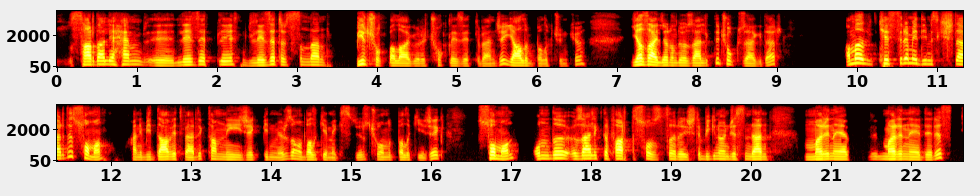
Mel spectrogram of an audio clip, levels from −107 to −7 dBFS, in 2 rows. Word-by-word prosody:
sardalya 175 +2 +5
hem, 175 -1 -2
eee, 125 -1 -7
lezzetli, 170 +2 -2 0.3
lezzet 150 +6 0
açısından 150 -1 -3 0.4
birçok 190 +2 0
balığa 115 -2 +2
göre 105 0 -10
çok 130 -2 -15
lezzetli 105 -1 -11
bence. 105 - -7
Yağlı 125 - +3
bir - - -32
balık 100 -2 -12
çünkü. 140 - -15 0.6
Yaz 165 +3 +7
aylarında 130 -3 +6
özellikle 120 - -3
çok 185 -5 -7
güzel 105 -1 -6
gider 95 - -8 0.8
ama 235 0 +7 0.2
kestiremediğimiz 210 -3 -1
kişilerde 175 +8 0
somon. 120 - 0 0.3
Hani, 120 -2 -8
bir 120 -1 -12
davet 130 +1 +3
verdik 135 +6 -3
tam 135 -3 -4
ne 120 - -5
yiyecek 115 0 -7
bilmiyoruz 115 +4 -10
ama 135 -6 -5
balık 120 0 -2
yemek 105 -5 -10
istiyoruz, 115 +3 -15
çoğunluk 115 -2 -10
balık 110 -2 -6
yiyecek. 150 - -7 0.4
Somon, 170 +1 +3 0.2
onu 160 +3 -4
da 175 0 +4
özellikle 165 +2 +2
farklı 155 -1 +4
sosları, 130 +1 -4
işte, 135 +2 -9
bir 130 - -7
gün 145 +1 -10
öncesinden 135 -1 +1 0.5
marinaya, 130 +1 +2 0.3
marine 135 -1 +2
ederiz. 120 - -5
135 Hz, 145 wpm, -29 LUFS, 120-165 Hz, 0.8 s, Yaz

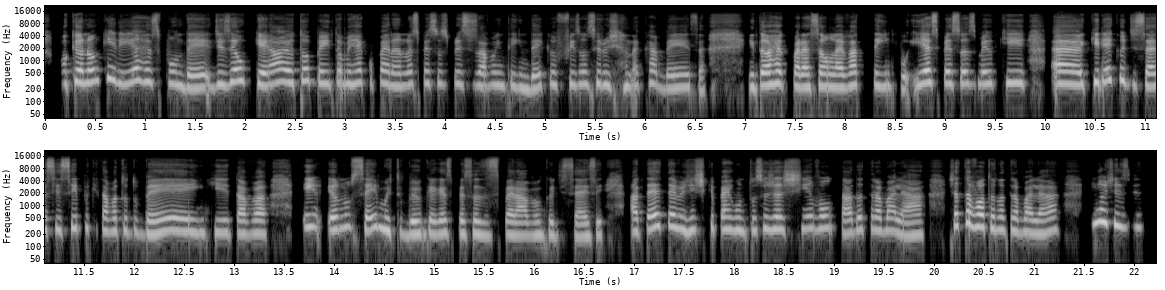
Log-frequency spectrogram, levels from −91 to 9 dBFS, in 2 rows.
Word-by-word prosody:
porque 280 +2 -1
eu 290 - +8
não 295 +2 +3
queria 315 -2 0
responder, 250 -8 -1
dizer 265 +5 +2
o 325 - +2
quê? 270 -5 +2
"Ah, 300 +2 +4
eu 295 - +6
estou 320 +2 -1
bem, 280 -3 0
estou 285 +2 -4
me 275 - -1
recuperando", 275 -3 -2
as 265 - -4
pessoas 280 -1 -5
precisavam 260 -2 -4
entender 230 -4 -3
que 245 - -12
eu 260 - -4
fiz 265 0 -6
uma 270 - -2
cirurgia 255 -3 -3
na - - -6
cabeça, 225 -5 -4 0.4
então 235 +2 +3
a - - +8
recuperação 240 -3 +3
leva 230 +3 +3
tempo, 240 -4 -4
e 265 +3 +3
as 290 0 +5
pessoas 275 0 0
meio 270 0 -2
que, 285 0 0 0.3
eh, 270 -1 +7
queria 300 +5 +2
que 340 - -26
eu - - -1
dissesse 250 -1 +1
sempre 280 +2 -2
que 275 - -26
estava 245 -1 -2
tudo 250 -1 -8
bem, 230 +2 +1
que 225 0 -5
estava 215 0 +1 0.4
e 300 -1 +2
eu 260 +1 +3
não 300 +1 -3
sei 265 0 +1
muito 240 -6 -1
bem 210 +1 +3
o - - -4
que 215 -2 -1
que 215 - +1
as 220 0 -3
pessoas 210 -1 -3
esperavam 195 0 -2
que 195 - -7
eu 195 - -2
dissesse, 185 +1 -5 0.3
até 270 +6 +3
teve 300 -3 +2
gente 250 +1 -1
que 285 - -6
perguntou 260 -2 -2
se 275 - -4
eu - - -2
já 265 0 +3
tinha 275 +2 -2
voltado 275 -4 -1
a - - -2
trabalhar, 230 -7 -1 0.3
"já 320 - +3
está 360 +3 +4
voltando 285 -4 +4
a - - -7
trabalhar?", 230 0 -1 0.3
e 390 - +3
eu 400 - +8
dizia 305 -4 -2
255 Hz, 225 wpm, -22 LUFS, 230-280 Hz, 0.4 s, eu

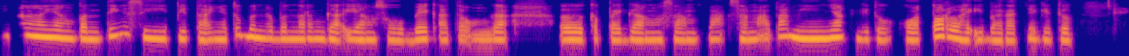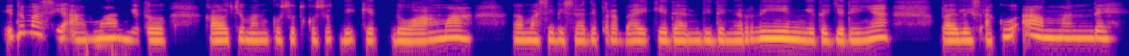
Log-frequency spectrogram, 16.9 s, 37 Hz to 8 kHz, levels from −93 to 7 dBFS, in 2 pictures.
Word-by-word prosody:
heeh, 270 -2 +4
yang 215 -2 +5
penting, 200 +8 0
si 220 - 0 0.2
pitanya 190 -2 -1
itu 280 - -4
benar-benar 195 -3 +1
enggak 195 -2 +1
yang 185 0 +1
sobek, 180 +2 -1
atau 180 - -4
enggak, 95 - 0 0.4
eee, 185 -1 +4
kepegang 180 0 -2 0.2
sampa 185 +1 -4
sama 185 0 -1
apa, 250 - -3
minyak, 205 +3 +5
gitu, 190 -1 -5 0.2
kotor 185 +8 +3
lah, 195 - +2
ibaratnya 175 -1 -3
gitu. 180 0 -3 0.5
Itu, - - -2
masih 285 -9 -3
aman, 200 +4 +1
gitu, 175 0 -3 0.4
kalau 170 0 +3
cuman 175 -2 -1
kusut-kusut 180 +1 -6
dikit 170 0 -5
doang 165 +1 +1
mah, 225 0 +4 0.4
eee, 180 - +1
masih 180 +1 -1
bisa 170 -1 -3
diperbaiki 170 0 -4
dan 170 -1 +1
didengerin, 185 +4 +4 0.2
gitu. 170 - -2
Jadinya, 170 +5 +1 0.4
playlist 175 0 +2
aku, 240 +9 -2 0.2
aman 215 -4 +4
deh, 205 -1 +2
185 Hz, 160 wpm, -24 LUFS, 175-200 Hz, 0.5 s, yang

